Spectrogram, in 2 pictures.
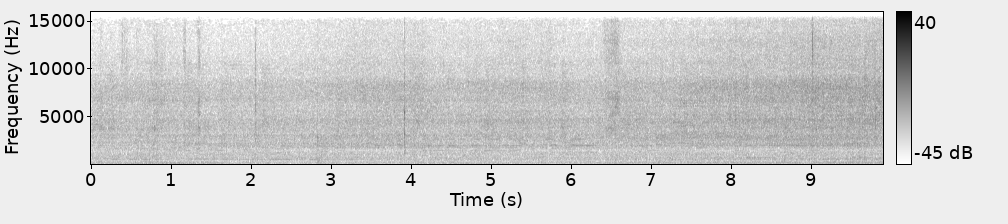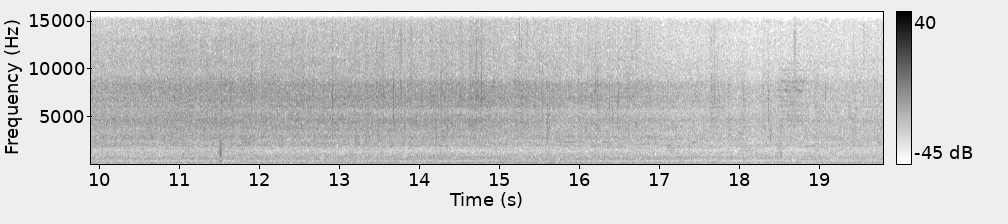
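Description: A 1957 Pontiac Star Chief's V8 engine running at low speed as the car drives slowly by. It is a steady low engine note with road noise, slightly louder midway as the car passes and easing off as it pulls away.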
